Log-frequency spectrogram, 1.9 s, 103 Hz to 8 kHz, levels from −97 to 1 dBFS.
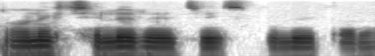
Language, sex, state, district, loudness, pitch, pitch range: Bengali, male, West Bengal, Paschim Medinipur, -17 LUFS, 105 Hz, 105-110 Hz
